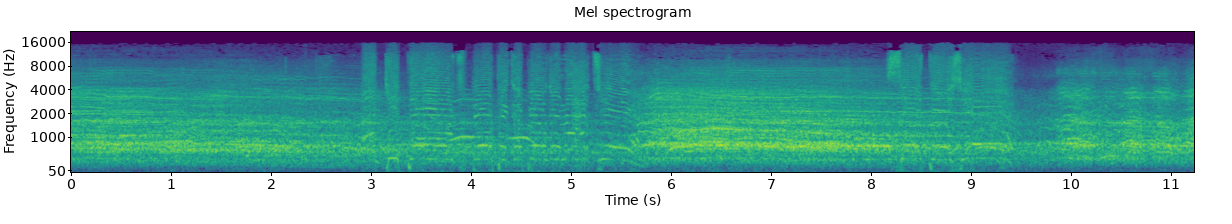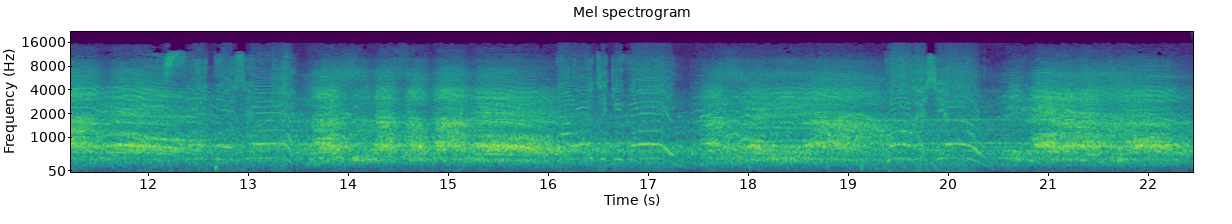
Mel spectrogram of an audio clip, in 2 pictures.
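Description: A large crowd shouting and cheering together in celebration, many voices at once, swelling and dipping in waves, with short sharp sounds scattered through it.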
